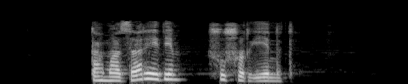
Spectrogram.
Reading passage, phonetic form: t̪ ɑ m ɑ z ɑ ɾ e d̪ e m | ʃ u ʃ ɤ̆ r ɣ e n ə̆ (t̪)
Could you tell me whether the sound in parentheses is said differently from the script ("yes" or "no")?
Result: no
